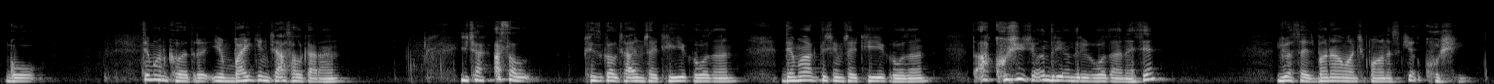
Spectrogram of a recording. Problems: none marked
